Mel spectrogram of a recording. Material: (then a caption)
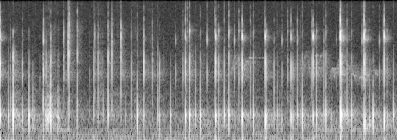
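Wood. A wooden makeup compact is tapped quickly with fingernails for ASMR, giving around twenty short, dry clicks in an uneven, rapid rhythm. The taps are bright and crisp with almost no low end, and each one dies away almost instantly.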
